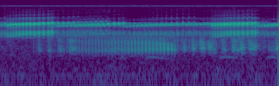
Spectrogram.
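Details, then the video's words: Spring frog chorus at dusk by ponds in Nebraska's Sandhills: many callers produce continuous high trilling, with rapid pulses and a louder burst near the start and end, plus softer lower clicking beneath. "RELAXING SOUNDS OF FROGS"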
